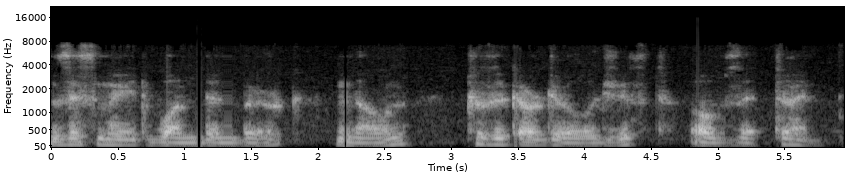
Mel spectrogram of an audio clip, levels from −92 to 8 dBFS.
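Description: At 1.10 to 1.14 s there's a block of digital silence, about 35 ms, likely where the output buffer wasn't filled in time, dropped straight to silence, so the sound cuts out and back around a short hole. At 1.31 to 1.37 s comes concealed Bluetooth headset packet loss. About 52 ms went missing, which points to roughly seven lost frames, and the receiver patched it by repeating recent waveform, giving a held buzzy tone with a slight warble as real speech returns. Two more silent blocks follow: 23 ms at 2.21 to 2.23 s, which fits a 1024-sample buffer, and a 12 ms tick at 4.85 s, which fits a 512-sample one. A brief 15 ms concealed loss at 5.05 s, two lost frames, closes the run of faults, and the mSBC headset codec adds a light graininess on loud sounds.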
